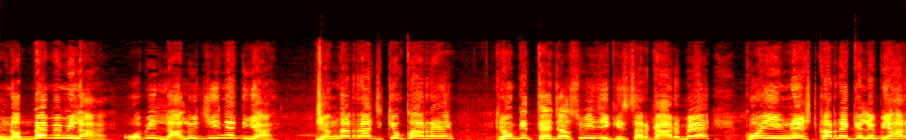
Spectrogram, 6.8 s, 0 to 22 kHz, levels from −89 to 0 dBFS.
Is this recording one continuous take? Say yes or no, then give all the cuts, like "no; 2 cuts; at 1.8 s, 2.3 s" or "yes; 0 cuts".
no; 1 cut; at 2.2 s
